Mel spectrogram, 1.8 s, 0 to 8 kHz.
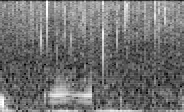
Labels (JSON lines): {"label": "biophony, croak", "recorder": "SoundTrap 500"}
